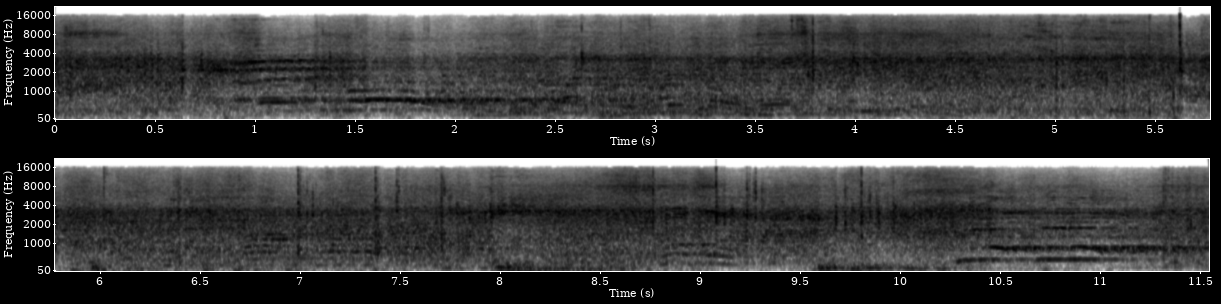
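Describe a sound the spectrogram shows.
Young players shout across an echoing rink.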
